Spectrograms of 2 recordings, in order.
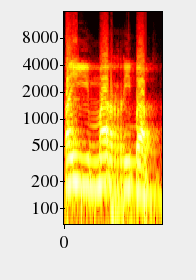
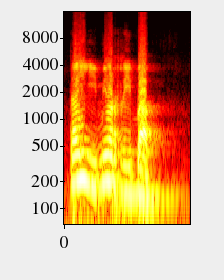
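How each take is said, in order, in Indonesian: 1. Vokal setelah Taim adalah bunyi a. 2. Vokal setelah Taim adalah bunyi i.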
